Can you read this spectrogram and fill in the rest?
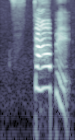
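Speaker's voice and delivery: loud, high command; sharp yell. Acted. Driver yelling at coworker to stop. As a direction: shout them down. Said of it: "I yelled at you again".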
